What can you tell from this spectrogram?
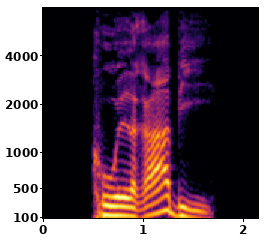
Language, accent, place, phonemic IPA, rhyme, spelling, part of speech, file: German, Germany, Berlin, /ˌkoːlˈʁaːbi/, -aːbi, Kohlrabi, noun, De-Kohlrabi.ogg
- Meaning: kohlrabi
